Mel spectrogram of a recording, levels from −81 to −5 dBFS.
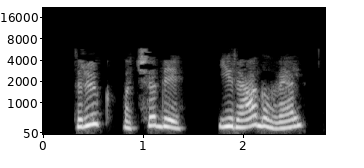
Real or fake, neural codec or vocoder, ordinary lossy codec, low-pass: real; none; MP3, 24 kbps; 7.2 kHz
